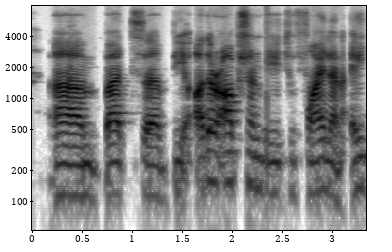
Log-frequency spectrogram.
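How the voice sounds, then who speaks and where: Dry and close with no echo, a man's medium-pitched voice has a bright, sharp tone and fairly even intonation. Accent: Persian. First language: Persian (Farsi). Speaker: immigration consultant. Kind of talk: live Q&A stream. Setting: live stream over cell phone connection. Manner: many filler words (uh, um). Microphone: unreliable connection, streaming from cell phone.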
